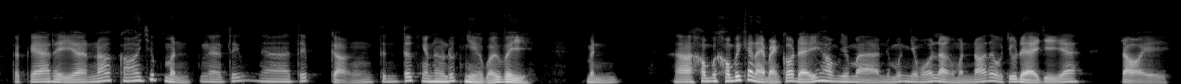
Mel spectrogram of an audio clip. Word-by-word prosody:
Thực 115 Hz, -1 st, -9 dB
ra 125 Hz, +1 st, +1 dB
thì, 110 Hz, -3 st, +1 dB
à, 105 Hz, 0 st, +1 dB
nó 145 Hz, +10 st, 0 dB
có 175 Hz, -1 st, -1 dB
giúp 220 Hz, +3 st, -2 dB
mình, 105 Hz, -5 st, -2 dB
ừm, 130 Hz, -, -8 dB, 0.2 s
tiếp, 160 Hz, +2 st, -5 dB, 0.2 s
à, 130 Hz, -2 st, -3 dB
tiếp 155 Hz, +2 st, -5 dB, 0.2 s
cận 95 Hz, +3 st, -4 dB
tin 130 Hz, -1 st, -6 dB
tức 175 Hz, +1 st, +1 dB
nhanh 135 Hz, -3 st, +1 dB
hơn 125 Hz, -1 st, +3 dB
rất 155 Hz, +2 st, -2 dB
nhiều 110 Hz, -6 st, +3 dB
bởi 95 Hz, +4 st, +3 dB
vì 105 Hz, -7 st, +4 dB, 0.6 s
mình, 105 Hz, -1 st, -4 dB, 0.6 s
ờ, 110 Hz, 0 st, +2 dB
hông 145 Hz, +3 st, +1 dB
hông 160 Hz, 0 st, +4 dB
biết 190 Hz, -, +7 dB
cái 205 Hz, -, +6 dB
này 155 Hz, -, +6 dB
bạn 100 Hz, -1 st, +2 dB
có 155 Hz, -, +3 dB
để 110 Hz, -7 st, +5 dB
ý 130 Hz, -, +3 dB
hông, 155 Hz, -5 st, +1 dB
nhưng 130 Hz, -1 st, -1 dB
mà 100 Hz, -3 st, -1 dB
nh 100 Hz, -, -8 dB, 0.2 s
nhưng 120 Hz, -3 st, -3 dB
mà -, -, -5 dB
mỗi 135 Hz, +4 st, 0 dB
lần 120 Hz, -9 st, +1 dB
mình 100 Hz, 0 st, -5 dB
nói 120 Hz, +5 st, +1 dB
tới 165 Hz, 0 st, +1 dB
một 135 Hz, -, -2 dB
chủ 125 Hz, -, +2 dB
đề 105 Hz, -6 st, +5 dB
gì 100 Hz, 0 st, -1 dB
á, 130 Hz, +3 st, +1 dB, 0.4 s
rồi 90 Hz, -2 st, -1 dB
120 Hz, 250 wpm, -21 LUFS, 100-140 Hz, 0.6 s, biết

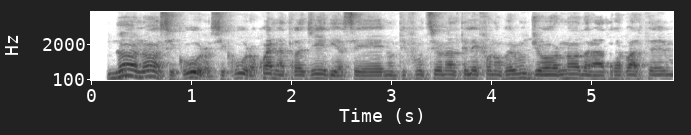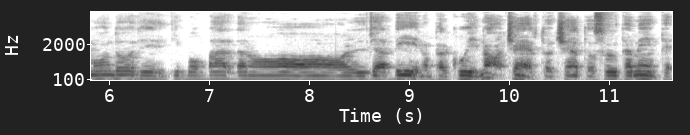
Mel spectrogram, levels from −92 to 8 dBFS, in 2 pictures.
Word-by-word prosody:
No, 205 Hz, +10 st, +5 dB
no, 190 Hz, +1 st, +3 dB
sicuro, 350 Hz, +4 st, +6 dB
sicuro, 310 Hz, -, -1 dB
qua 155 Hz, -, +2 dB
è -, -, +5 dB
una 125 Hz, -, -1 dB
tragedia 125 Hz, 0 st, -2 dB
se 115 Hz, +1 st, +1 dB
non 120 Hz, -1 st, -4 dB
ti 120 Hz, -, -10 dB
funziona 130 Hz, +2 st, 0 dB
il 130 Hz, -, -2 dB
telefono 135 Hz, -1 st, -2 dB
per 130 Hz, +2 st, 0 dB
1 145 Hz, 0 st, -2 dB
giorno, 130 Hz, +1 st, +2 dB
dall'altra 120 Hz, -1 st, +1 dB
parte 130 Hz, 0 st, -1 dB
del 130 Hz, 0 st, -3 dB
mondo 130 Hz, 0 st, -5 dB
ti 115 Hz, -3 st, -10 dB
ti 120 Hz, +3 st, -17 dB
bombardano 115 Hz, -1 st, -3 dB
il 110 Hz, 0 st, -5 dB
giardino; 110 Hz, 0 st, -1 dB
per 105 Hz, +1 st, -8 dB
cui 120 Hz, -1 st, -1 dB
no, -, -, -2 dB
certo -, -, -3 dB
certo, -, -, -3 dB
assolutamente. 115 Hz, +2 st, -1 dB
125 Hz, 165 wpm, -24 LUFS, 115-130 Hz, -, sicuro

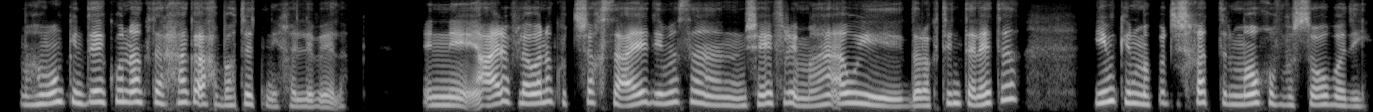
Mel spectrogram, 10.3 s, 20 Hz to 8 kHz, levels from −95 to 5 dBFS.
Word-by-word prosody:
ما 225 Hz, -1 st, -9 dB
هو 245 Hz, -, -1 dB
مُمكن 285 Hz, -2 st, -1 dB
ده 295 Hz, -, 0 dB
يكون 300 Hz, 0 st, +1 dB
أكتر 285 Hz, -1 st, +1 dB
حاجة 290 Hz, 0 st, +2 dB
أحبطِتني 225 Hz, -4 st, -4 dB
خلِّ 180 Hz, -2 st, -6 dB
بالك. 160 Hz, -1 st, -7 dB, 0.6 s
إني 215 Hz, -1 st, +2 dB
عارف 270 Hz, +6 st, +5 dB
لو 255 Hz, 0 st, +3 dB
أنا 280 Hz, +3 st, +2 dB
كنت 265 Hz, -3 st, -12 dB
شخص 285 Hz, -1 st, -2 dB
عادي 255 Hz, +5 st, +4 dB
مثلًا، 255 Hz, -8 st, -3 dB
مش 205 Hz, +4 st, 0 dB
هيفرق 270 Hz, +2 st, 0 dB
معاه 210 Hz, +5 st, -1 dB
أوي 225 Hz, -9 st, +1 dB
درجتين، 200 Hz, +8 st, -3 dB
3 270 Hz, +11 st, +1 dB, 0.6 s
يمكن 280 Hz, -1 st, +2 dB
ما 240 Hz, -, 0 dB
كُنتش 255 Hz, +2 st, -1 dB
خدّت 280 Hz, -2 st, -1 dB
الموقف 255 Hz, +1 st, 0 dB
بالصعوبة 220 Hz, 0 st, -1 dB
دي. 185 Hz, -2 st, -10 dB
250 Hz, 180 wpm, -23 LUFS, 215-275 Hz, 0.6 s, عارف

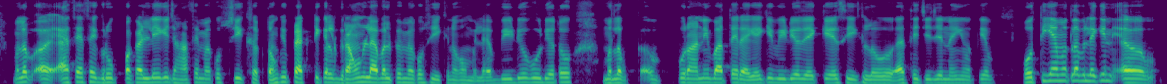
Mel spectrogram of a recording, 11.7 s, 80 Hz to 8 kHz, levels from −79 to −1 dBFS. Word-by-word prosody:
मतलब 170 Hz, +3 st, +1 dB
अ, -, -, +4 dB
ऐसे-ऐसे 160 Hz, +2 st, +2 dB
ग्रुप 150 Hz, 0 st, -3 dB
पकड़ 150 Hz, 0 st, +4 dB
लिए 155 Hz, +1 st, +2 dB
कि 160 Hz, -, +1 dB
जहाँ 125 Hz, -1 st, -1 dB
से 155 Hz, -, -5 dB
मैं -, -, -4 dB
कुछ 150 Hz, -1 st, -9 dB
सीख 150 Hz, -2 st, -1 dB
सकता -, -, -1 dB
हूँ। 145 Hz, -, -3 dB
कि 170 Hz, -, -1 dB
प्रैक्टिकल 160 Hz, -1 st, +3 dB
ग्राउंड 150 Hz, +5 st, +4 dB
लेवल 150 Hz, -1 st, +6 dB
पे -, -, -2 dB
मैं 140 Hz, -2 st, -2 dB
को 145 Hz, 0 st, -4 dB
सीखने 125 Hz, -3 st, -5 dB
को 115 Hz, 0 st, -6 dB
मिले। 105 Hz, 0 st, -3 dB
वीडियो-वूडियो 145 Hz, +4 st, -3 dB
तो 160 Hz, 0 st, -1 dB, 0.3 s
मतलब 135 Hz, -3 st, 0 dB
अ, 275 Hz, -, -3 dB, 0.3 s
पुरानी 145 Hz, -1 st, +1 dB
बातें 145 Hz, +1 st, +1 dB
रह 125 Hz, -, +4 dB
गयी 125 Hz, +2 st, 0 dB
कि 150 Hz, -, -2 dB
वीडियो 140 Hz, 0 st, -1 dB
देख 130 Hz, -1 st, 0 dB
के 135 Hz, -1 st, +1 dB
सीख 135 Hz, -3 st, -5 dB
लो, 120 Hz, -2 st, -2 dB
ऐसी 130 Hz, +3 st, +1 dB
चीज़ें 130 Hz, +1 st, -3 dB
नहीं 130 Hz, 0 st, -4 dB
होती 125 Hz, +2 st, -7 dB
है। 135 Hz, -, -3 dB, 0.4 s
होती 165 Hz, +6 st, 0 dB
है 210 Hz, 0 st, +4 dB
मतलब 210 Hz, 0 st, +1 dB
लेकिन 205 Hz, +1 st, 0 dB
अ, 140 Hz, -4 st, +4 dB
140 Hz, 245 wpm, -22 LUFS, 130-155 Hz, 0.4 s, लेवल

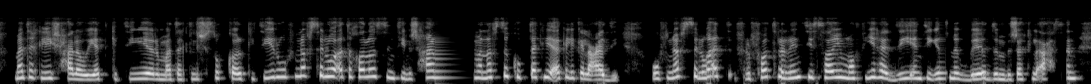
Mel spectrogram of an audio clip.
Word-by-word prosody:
ما 295 Hz, -, +2 dB
تاكليش 290 Hz, -3 st, -2 dB
حلويات 230 Hz, -3 st, +3 dB
كتير 250 Hz, 0 st, +1 dB
ما 225 Hz, -1 st, 0 dB
تاكليش 235 Hz, +1 st, -6 dB
سُكّر 285 Hz, -3 st, 0 dB
كتير، 265 Hz, +6 st, -4 dB
وفي 345 Hz, +2 st, -2 dB
نفْس 395 Hz, +1 st, -2 dB
الوقت 360 Hz, -2 st, +3 dB
خلاص 355 Hz, +1 st, 0 dB
أنتِ 290 Hz, -1 st, -1 dB
مش 255 Hz, -2 st, -4 dB
حارمة 310 Hz, +1 st, -1 dB, 0.2 s
نفسِك 325 Hz, +5 st, 0 dB
وبتاكلي 330 Hz, -1 st, +1 dB
أكلِك 290 Hz, -2 st, -3 dB
العادي، 225 Hz, -4 st, +2 dB, 0.3 s
وفي 270 Hz, +1 st, -2 dB
نفْس 355 Hz, +4 st, -1 dB
الوقت 365 Hz, +3 st, +2 dB
في -, -, -17 dB
الفترة 335 Hz, +7 st, 0 dB
اللي 290 Hz, 0 st, +2 dB
أنتِ 335 Hz, +1 st, +2 dB
صايمة 310 Hz, -1 st, +3 dB
فيها 300 Hz, +1 st, +2 dB
دي 265 Hz, +4 st, -1 dB
أنتِ 275 Hz, -1 st, +1 dB
جسمِك 265 Hz, +1 st, 0 dB
بيهضم 240 Hz, +2 st, +2 dB
بشكل 245 Hz, +2 st, -2 dB
أحسن، 285 Hz, -1 st, -2 dB
290 Hz, 185 wpm, -16 LUFS, 250-330 Hz, 0.3 s, حلويات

